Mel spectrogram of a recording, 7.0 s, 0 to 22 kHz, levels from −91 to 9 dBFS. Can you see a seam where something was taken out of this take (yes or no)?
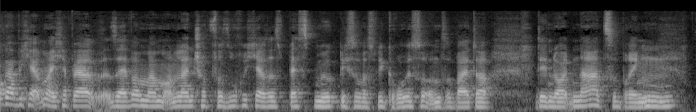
no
